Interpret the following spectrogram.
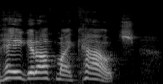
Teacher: my vocal folds slam together to make that loud sound. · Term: yelling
